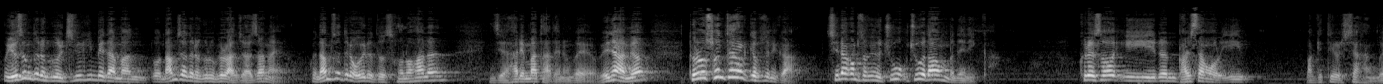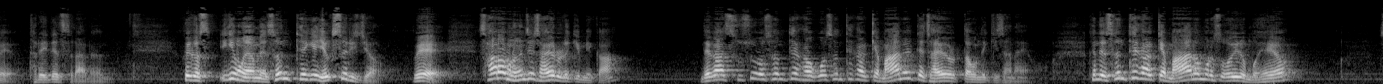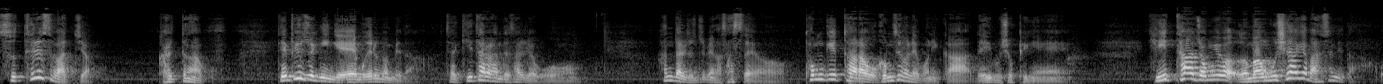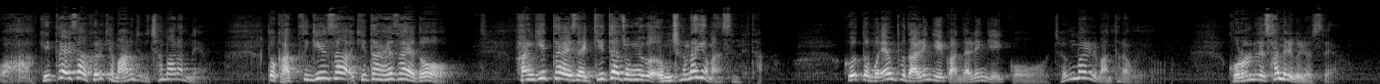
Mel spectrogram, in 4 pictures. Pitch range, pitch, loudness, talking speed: 180-265 Hz, 225 Hz, -18 LUFS, 360 characters per minute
